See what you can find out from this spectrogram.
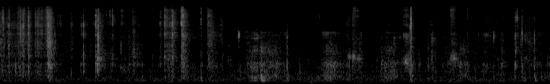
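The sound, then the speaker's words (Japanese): Crisp cookies are being eaten: many irregular crunches and chewing sounds, bite after bite, with short crackling bursts. The sound is faint and continuous, and no one speaks. “クッキー やを食べます。いただきます。 いただきます。”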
